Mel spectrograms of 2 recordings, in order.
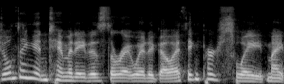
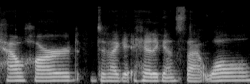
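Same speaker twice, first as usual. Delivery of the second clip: normal talking voice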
